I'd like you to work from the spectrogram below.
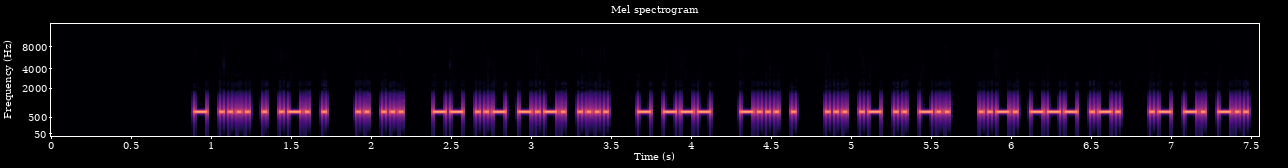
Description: Morse code, heard as a keyed tone, about 44 wpm, 700 Hz. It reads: THERE IS MUCH TO BE SAID FOR AND
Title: Sentences from Top 1300 Words 45wpm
